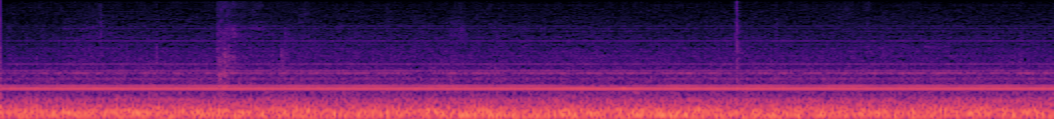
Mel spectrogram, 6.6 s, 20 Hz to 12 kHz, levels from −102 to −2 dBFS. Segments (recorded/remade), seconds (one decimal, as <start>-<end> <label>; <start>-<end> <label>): 0.0-6.6 recorded

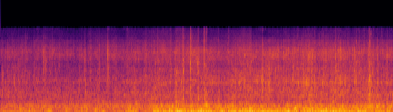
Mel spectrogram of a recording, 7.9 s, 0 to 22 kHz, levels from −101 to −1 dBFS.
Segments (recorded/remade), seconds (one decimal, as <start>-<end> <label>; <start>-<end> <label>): 0.0-0.9 recorded; 0.9-5.6 remade; 5.6-7.9 recorded

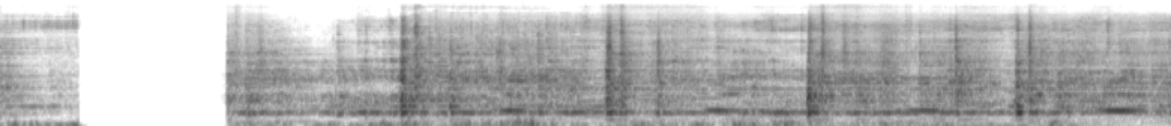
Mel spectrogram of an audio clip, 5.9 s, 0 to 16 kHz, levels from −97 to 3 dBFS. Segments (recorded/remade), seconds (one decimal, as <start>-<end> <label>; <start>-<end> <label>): 0.0-0.5 recorded; 0.5-1.4 remade; 1.4-2.9 recorded; 2.9-5.9 remade

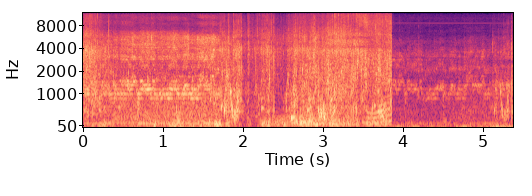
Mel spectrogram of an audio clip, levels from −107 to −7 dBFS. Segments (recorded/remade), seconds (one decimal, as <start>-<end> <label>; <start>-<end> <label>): 0.0-3.7 recorded; 3.7-4.3 remade; 4.3-5.4 recorded

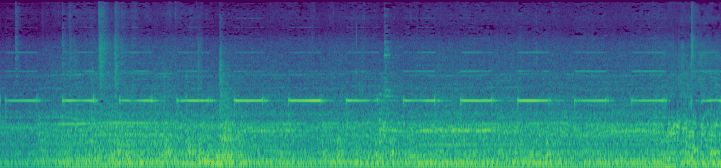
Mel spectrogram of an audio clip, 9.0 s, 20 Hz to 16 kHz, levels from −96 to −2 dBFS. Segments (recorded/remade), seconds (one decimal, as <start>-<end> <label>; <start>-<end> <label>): 0.0-8.3 recorded; 8.3-9.0 remade

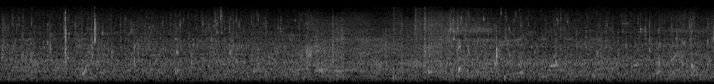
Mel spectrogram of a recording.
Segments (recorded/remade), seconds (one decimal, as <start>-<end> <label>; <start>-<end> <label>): 0.0-3.1 recorded; 3.1-4.5 remade; 4.5-7.1 recorded

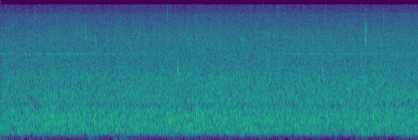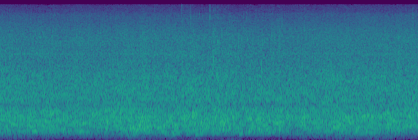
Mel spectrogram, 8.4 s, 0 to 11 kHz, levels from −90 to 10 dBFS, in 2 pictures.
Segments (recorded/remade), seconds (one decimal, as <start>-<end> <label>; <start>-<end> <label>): 0.0-4.0 recorded; 4.0-5.9 remade; 5.9-7.0 recorded; 7.0-8.4 remade

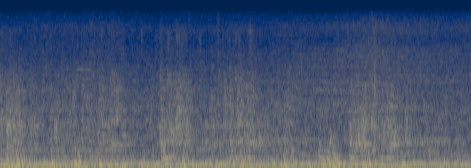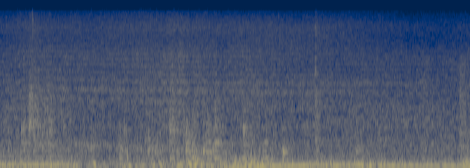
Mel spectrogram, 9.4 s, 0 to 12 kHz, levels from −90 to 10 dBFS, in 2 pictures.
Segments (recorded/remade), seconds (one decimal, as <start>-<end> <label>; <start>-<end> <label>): 0.0-1.2 recorded; 1.2-1.9 remade; 1.9-7.8 recorded; 7.8-9.4 remade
